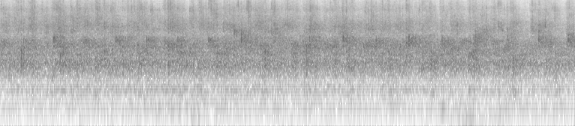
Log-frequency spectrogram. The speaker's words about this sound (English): Come on, if you believe it, clap your hands unto God.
